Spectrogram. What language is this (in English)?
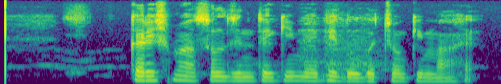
Urdu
